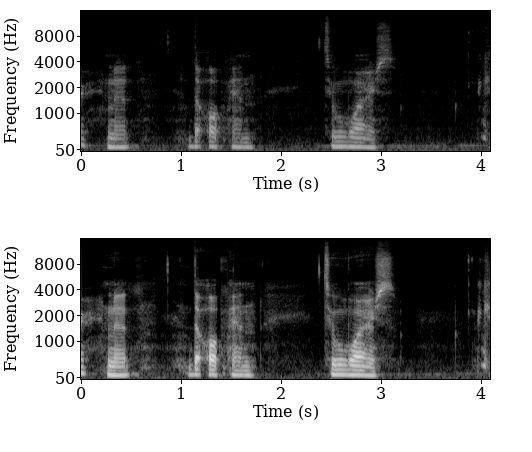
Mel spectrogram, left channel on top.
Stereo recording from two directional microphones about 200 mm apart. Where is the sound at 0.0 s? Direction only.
45° right (ahead or behind).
